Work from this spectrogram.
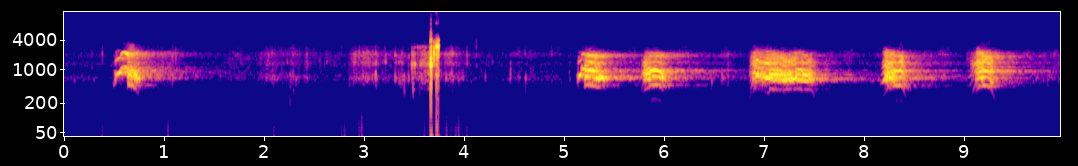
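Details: Barking from Daisy during a squirrel hunt on January 21, 2018: an opening bark, a quiet stretch broken by a sharp knock, then five strong barks spaced about a second apart.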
